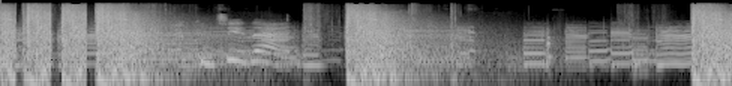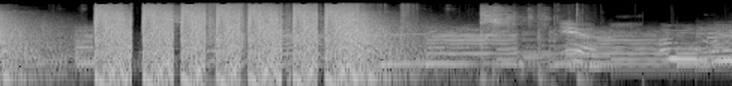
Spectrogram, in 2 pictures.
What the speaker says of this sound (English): this is Deagle! See how this gun actually works?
